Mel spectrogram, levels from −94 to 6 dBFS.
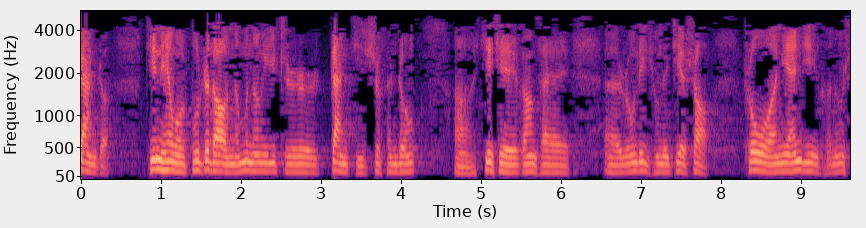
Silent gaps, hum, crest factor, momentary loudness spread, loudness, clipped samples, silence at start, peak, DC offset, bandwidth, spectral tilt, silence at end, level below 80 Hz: none; none; 18 dB; 12 LU; -18 LUFS; under 0.1%; 0 s; 0 dBFS; under 0.1%; 5.4 kHz; -8.5 dB/octave; 0 s; -62 dBFS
